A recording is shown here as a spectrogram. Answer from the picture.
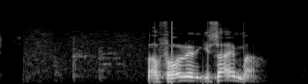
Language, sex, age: Icelandic, female, 7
